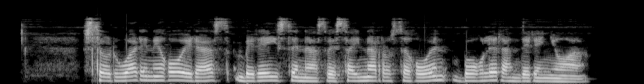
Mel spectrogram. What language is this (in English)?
Basque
